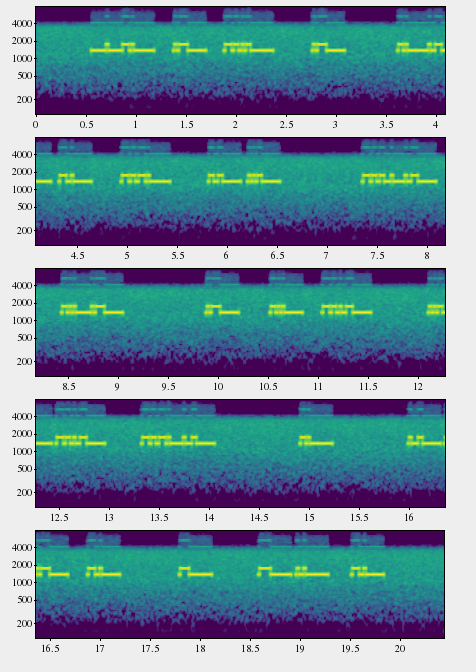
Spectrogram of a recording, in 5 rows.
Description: TTY/TDD text telephone tones (45.45 baud Baudot), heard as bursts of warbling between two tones, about 400 Hz shift, 1600 Hz centre, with phone line noise. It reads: HE BEGAN HIS CAREER AS A HUGUENOT,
